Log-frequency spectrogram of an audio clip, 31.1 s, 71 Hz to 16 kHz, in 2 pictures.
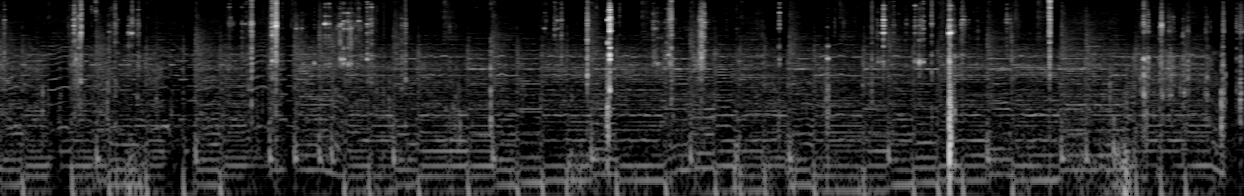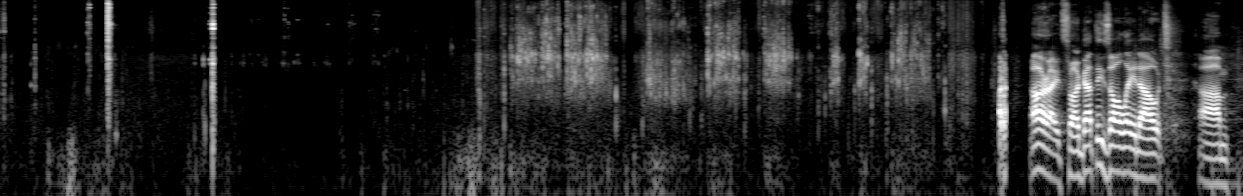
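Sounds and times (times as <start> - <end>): background music: 0.0 - 15.6, 28.4 - 31.0
metal stands clinking on concrete: 0.0 - 17.1.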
